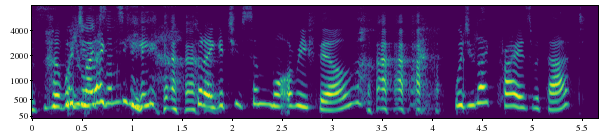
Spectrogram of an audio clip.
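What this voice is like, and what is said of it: Posh British accent. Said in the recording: “You're a posh one. ... I'm posh. ... British”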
